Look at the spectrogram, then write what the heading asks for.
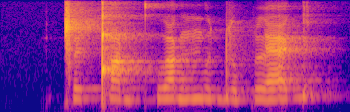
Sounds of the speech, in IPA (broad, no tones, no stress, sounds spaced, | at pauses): ǀ ø ǃ ɑ ɡ kʷʰ ɑ ɡ ŋ u d o p l æ ɡ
